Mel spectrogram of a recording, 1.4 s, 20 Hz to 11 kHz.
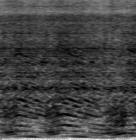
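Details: Honda PCX 150 during a tune-up, revved with the air filter off and the CVT not yet cleaned; the complaint was an unstable idle. Quick throttle blips rise and fall cleanly with no clatter or hesitation; it revs freely and healthily.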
